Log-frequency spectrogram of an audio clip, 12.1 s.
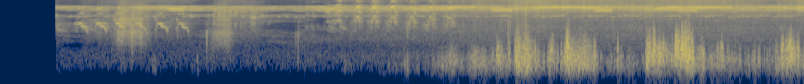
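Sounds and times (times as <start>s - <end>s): small bird chirping: 0.8s - 9.4s
rustling noise: 1.6s - 4.7s.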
